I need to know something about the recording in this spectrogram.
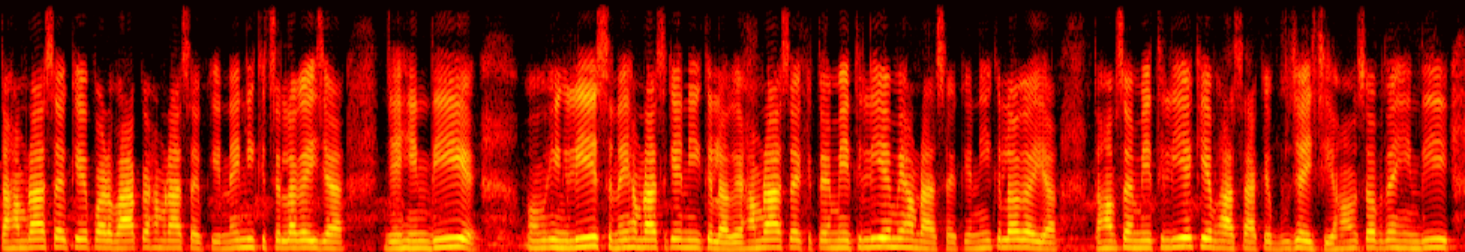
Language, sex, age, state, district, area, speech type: Maithili, female, 45-60, Bihar, Muzaffarpur, urban, spontaneous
